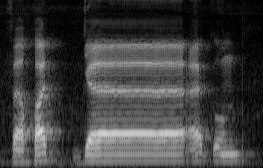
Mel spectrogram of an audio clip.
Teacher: diidghamkan dal pada jim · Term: idgham dal fil jim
